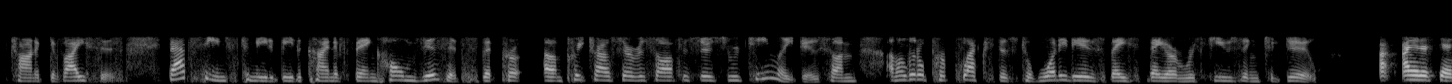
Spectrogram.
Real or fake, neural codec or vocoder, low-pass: real; none; 3.6 kHz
